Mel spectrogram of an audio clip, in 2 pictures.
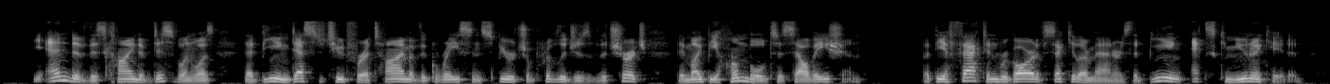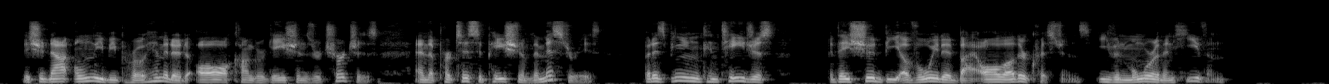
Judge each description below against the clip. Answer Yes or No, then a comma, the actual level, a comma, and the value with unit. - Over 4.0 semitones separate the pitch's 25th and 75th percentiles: Yes, average, 4.6 semitones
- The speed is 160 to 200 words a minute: Yes, average, 165 wpm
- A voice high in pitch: No, low, 115 Hz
